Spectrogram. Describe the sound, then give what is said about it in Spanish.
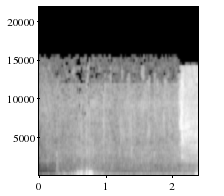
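Steady rain hisses throughout at a moderate level in New York, with a brief low rumble near the start and a brighter burst of spatter at the end. No voices are heard. “Te saludo desde un Nueva York con lluvia”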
